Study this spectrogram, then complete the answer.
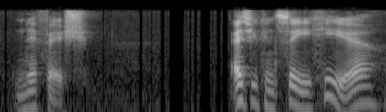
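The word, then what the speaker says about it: נפש: These words in English, my life, is Strong's number H5315, and it is the Hebrew word that is pronounced something like nephesh.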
